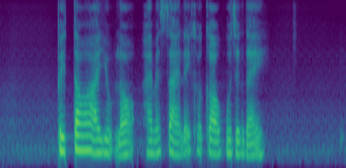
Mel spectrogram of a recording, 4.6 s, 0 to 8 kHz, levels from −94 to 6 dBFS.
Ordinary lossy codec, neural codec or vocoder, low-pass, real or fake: none; codec, 16 kHz, 0.4 kbps, LongCat-Audio-Codec; none; fake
